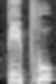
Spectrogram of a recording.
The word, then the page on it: pepu: Apatani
